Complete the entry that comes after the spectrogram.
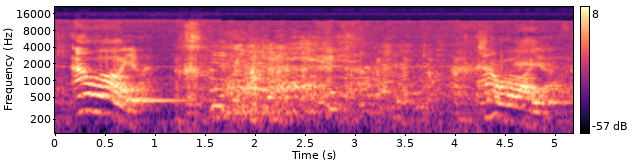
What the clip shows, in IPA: æʊ ˈɑː jə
